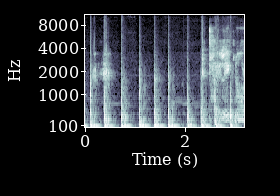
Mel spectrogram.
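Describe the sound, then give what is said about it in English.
Firm knocking on a front door, about eight solid raps in a steady rhythm, fairly loud, growing more hurried and cluttered at the end. “there's someone at the door for you.”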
